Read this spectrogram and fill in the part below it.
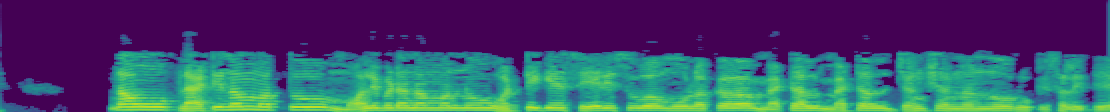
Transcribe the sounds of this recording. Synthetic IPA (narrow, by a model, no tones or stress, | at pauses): naːʋuplaːʈinɐmːɐt̪ːumaːlibɛɽɐnɐmːɐnːuɦɐʈːiɡe̞seːɾisuʋɐmuːlɐkɐmeʈɐlmeʈɐld͡ʒɐŋkʂɐnːɐnːuɾuːpisɐlid̪ːe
